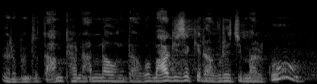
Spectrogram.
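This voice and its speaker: A middle-aged male pastor preaching with animated emphasis, acting out the stories he tells, in a prayer retreat chapel. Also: a little high, brisk, vocal fry. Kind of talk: sermon. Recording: echoey hall.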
